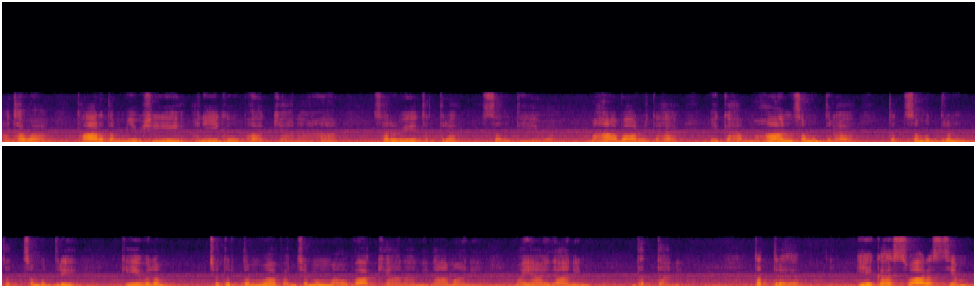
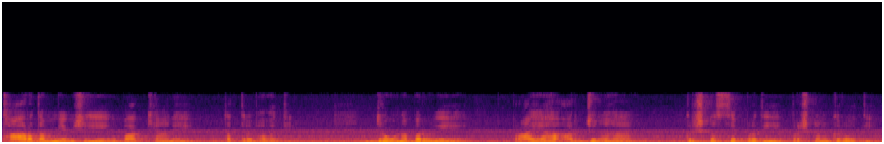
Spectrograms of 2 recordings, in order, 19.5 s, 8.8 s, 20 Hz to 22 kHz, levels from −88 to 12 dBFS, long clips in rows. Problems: constant background noise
